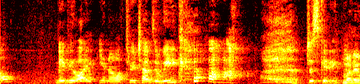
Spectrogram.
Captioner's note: laughing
